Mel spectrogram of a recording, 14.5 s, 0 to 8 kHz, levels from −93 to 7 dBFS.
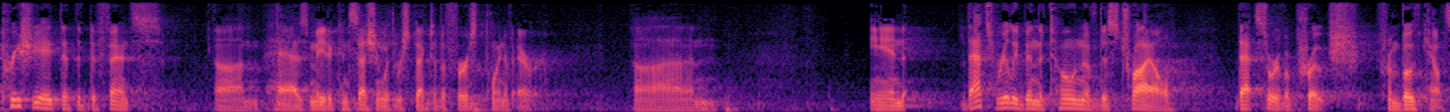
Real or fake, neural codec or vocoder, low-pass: real; none; 7.2 kHz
